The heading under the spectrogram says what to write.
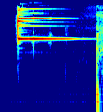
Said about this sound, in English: What's that supposed to be? Just a ding? Just a That's chime? That's a ding, yeah.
